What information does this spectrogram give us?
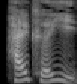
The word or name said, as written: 还可以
